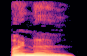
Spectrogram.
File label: "ಅಣಿಲ್", Kannada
